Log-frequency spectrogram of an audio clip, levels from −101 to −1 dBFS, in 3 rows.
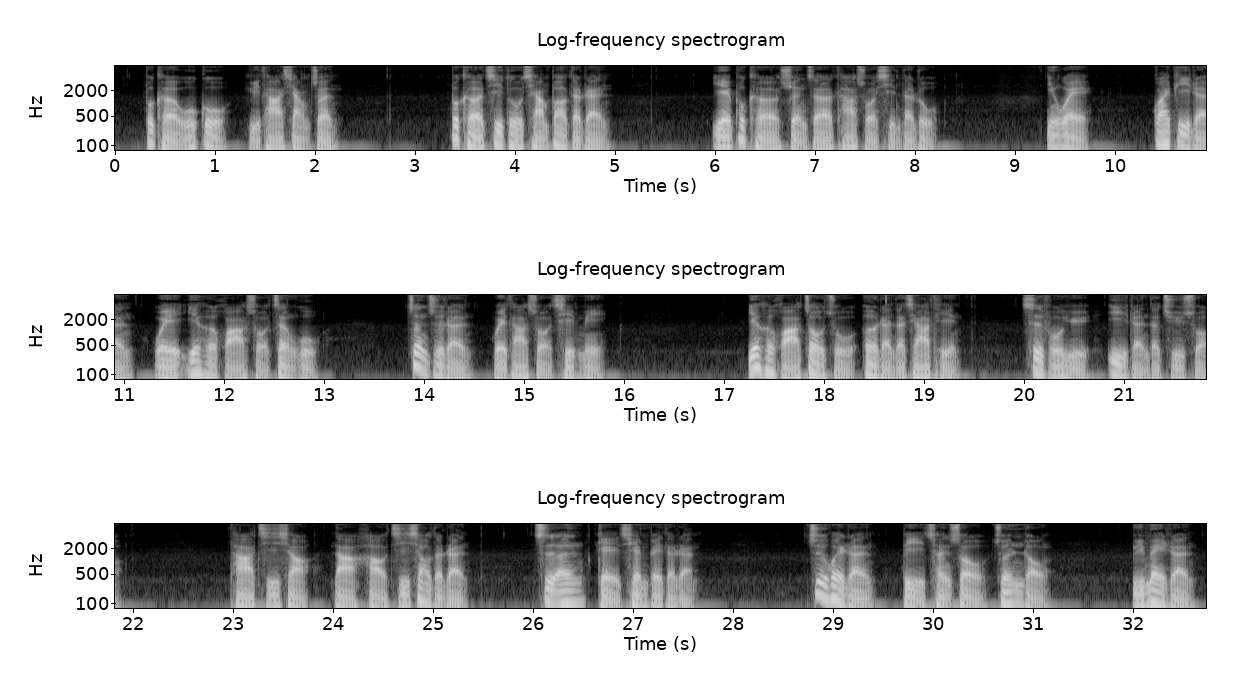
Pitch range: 70-75 Hz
